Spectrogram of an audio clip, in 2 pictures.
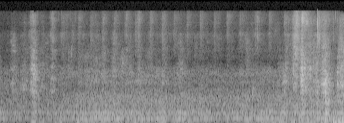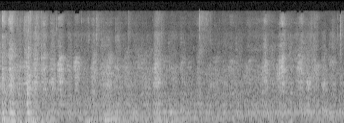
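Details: Siberian Husky, recently body-trimmed, in summer heat in Kolkata, India: rapid breathy panting, soft broadband puffs in quick succession that grow louder midway, with a steady low hum behind.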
